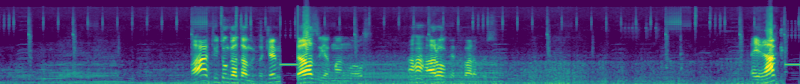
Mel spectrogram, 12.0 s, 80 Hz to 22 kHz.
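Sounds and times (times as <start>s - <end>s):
car engine drone: 0.0s - 12.0s
tyre and road noise: 0.0s - 12.0s.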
